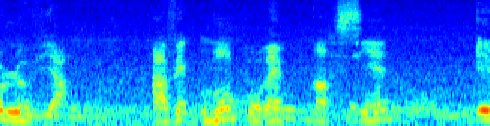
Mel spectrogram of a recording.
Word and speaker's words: Lauviah: jusqu'à 20 juin 2023, chérubin et génie, c'est Levia, qui s'écrit L-E-V-I-A-H.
